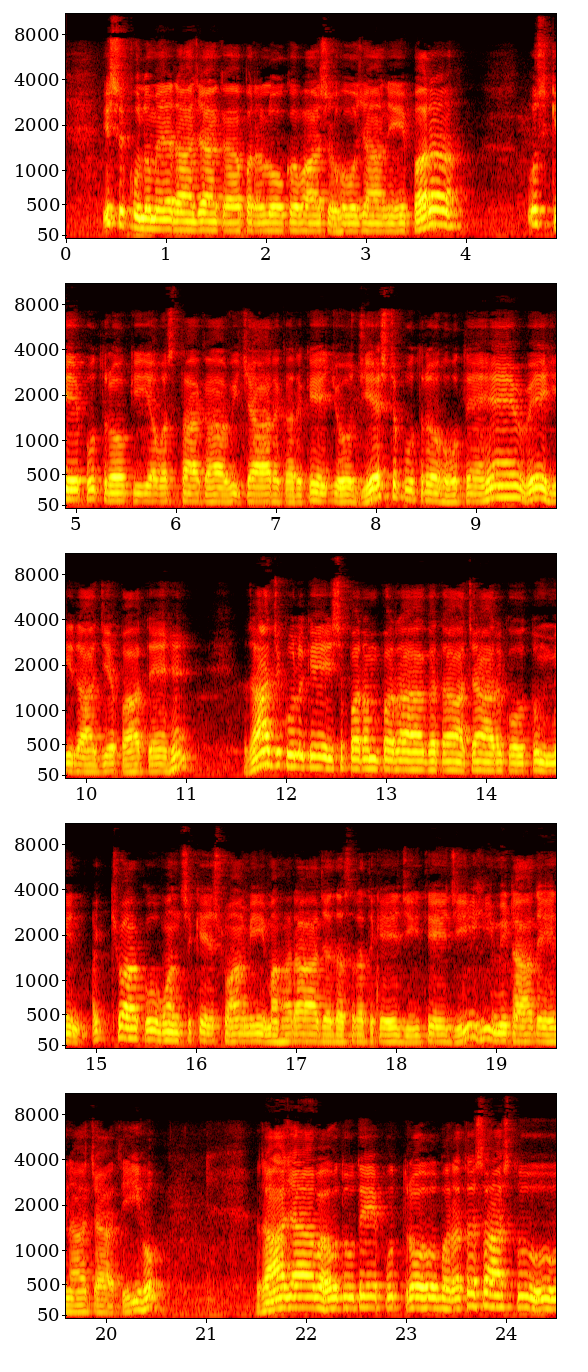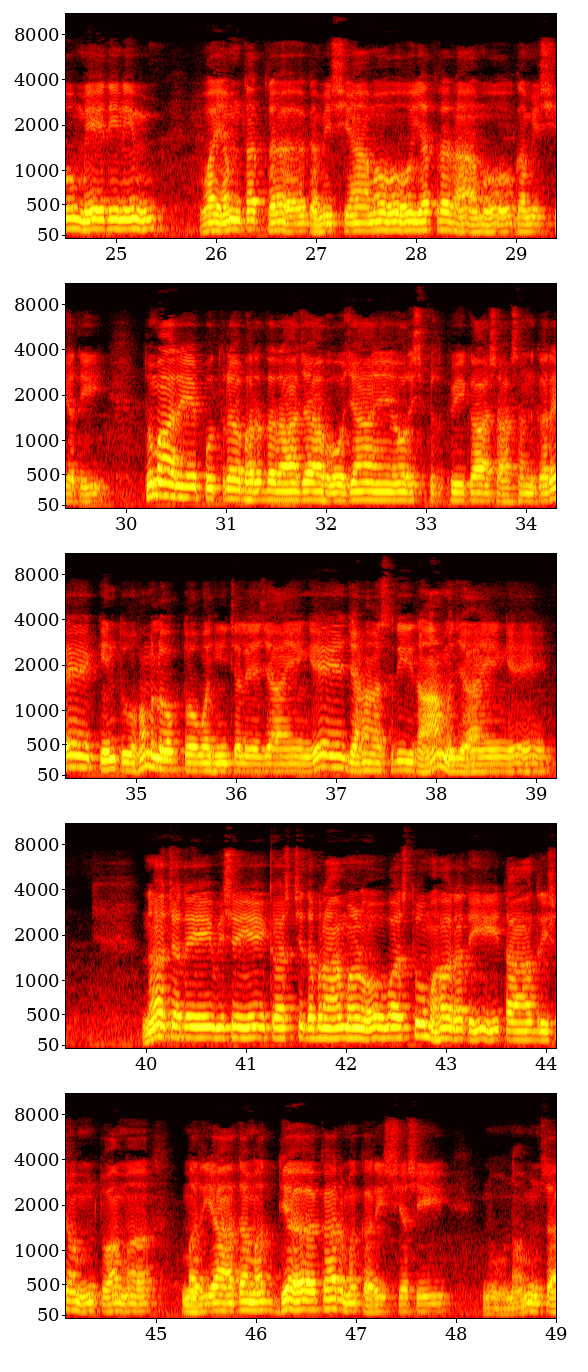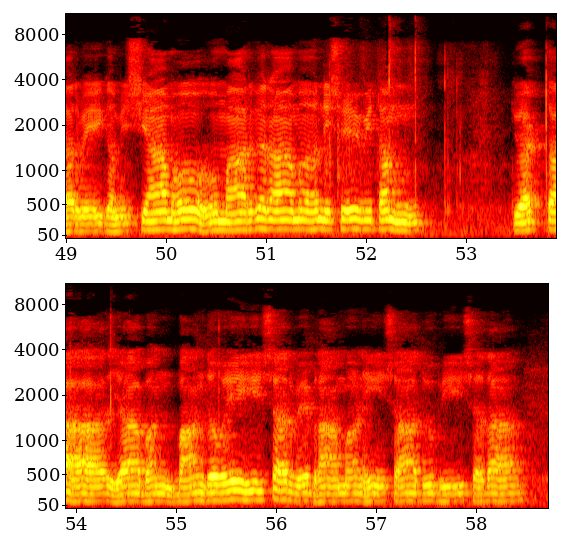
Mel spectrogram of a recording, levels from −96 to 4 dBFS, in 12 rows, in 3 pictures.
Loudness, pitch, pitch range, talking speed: -22 LUFS, 120 Hz, 110-140 Hz, 100 wpm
